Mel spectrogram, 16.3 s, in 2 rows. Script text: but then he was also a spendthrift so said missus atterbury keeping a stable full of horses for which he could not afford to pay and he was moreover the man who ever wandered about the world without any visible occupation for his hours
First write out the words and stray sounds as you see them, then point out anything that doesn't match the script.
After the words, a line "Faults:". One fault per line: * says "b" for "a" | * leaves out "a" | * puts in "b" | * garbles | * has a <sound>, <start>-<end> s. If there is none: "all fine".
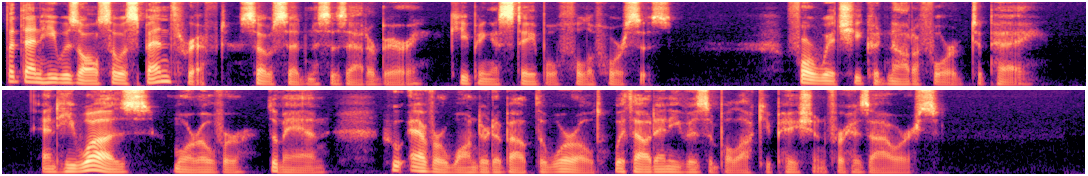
but then he was also a spendthrift so said missus atterbury keeping a stable full of horses for which he could not afford to pay and he was moreover the man who ever wandered about the world without any visible occupation for his hours
Faults:
all fine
